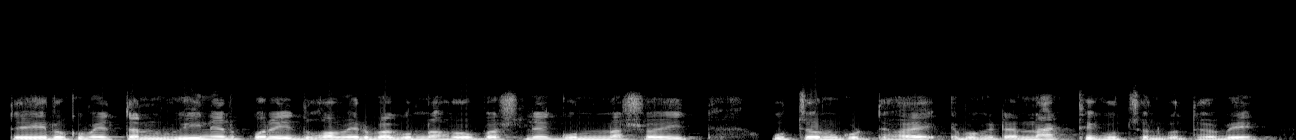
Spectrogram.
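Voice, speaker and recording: A man teaching Quran reading, spelling out syllables one by one and chanting each verse slowly. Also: fairly high pitch, flat delivery, mellow. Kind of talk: step-by-step recitation lesson. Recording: dull lo-fi recording.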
